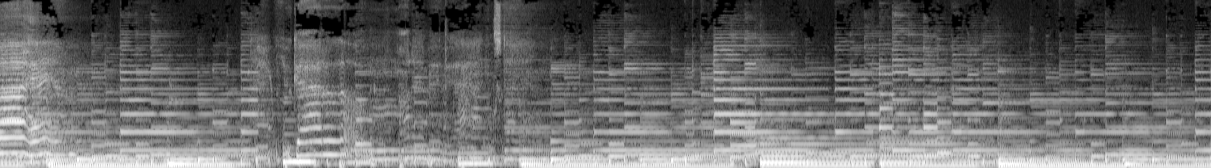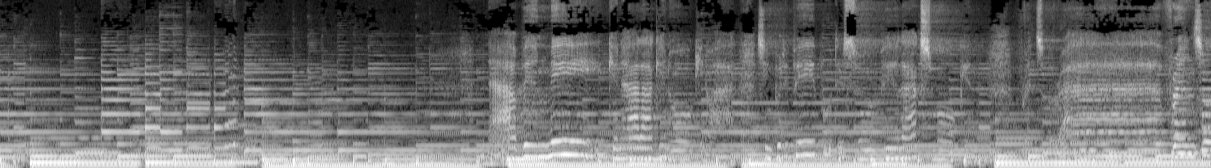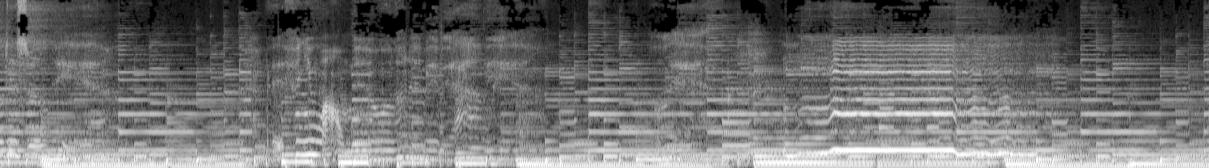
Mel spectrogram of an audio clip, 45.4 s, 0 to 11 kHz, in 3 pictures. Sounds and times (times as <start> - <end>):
Music: 0.0 - 45.3.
